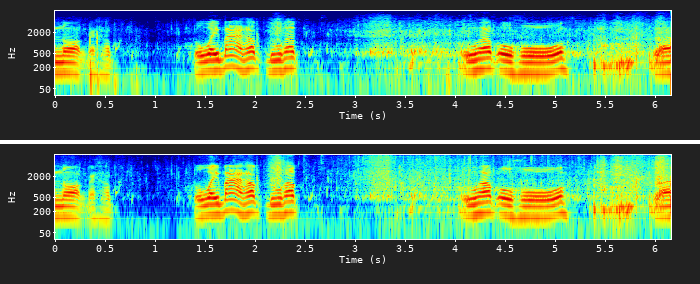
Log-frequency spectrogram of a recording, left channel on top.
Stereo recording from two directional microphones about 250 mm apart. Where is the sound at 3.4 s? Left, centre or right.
Right.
